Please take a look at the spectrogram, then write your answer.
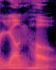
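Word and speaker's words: Younghoe: It's Young Ho. Oh, is it the Asian kicker? I prefer Young Ho.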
